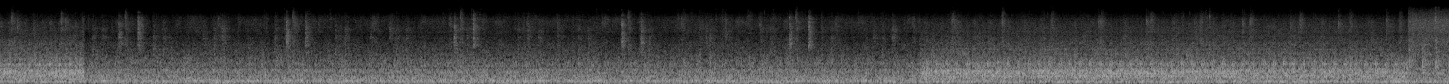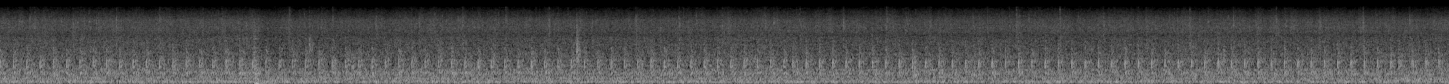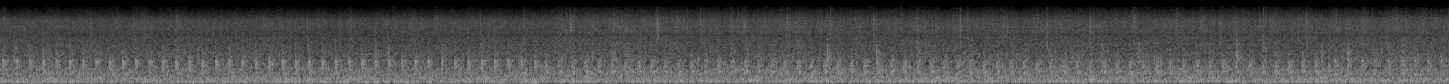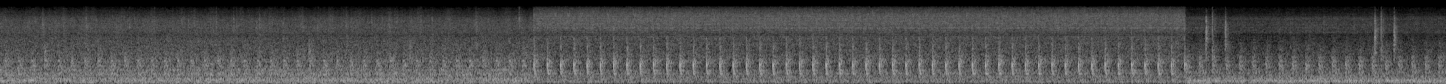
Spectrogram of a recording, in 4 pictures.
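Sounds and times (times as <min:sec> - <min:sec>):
mill machinery rattling: 0:00.0 - 0:57.9
grain sieve clacking: 0:48.8 - 0:55.7.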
